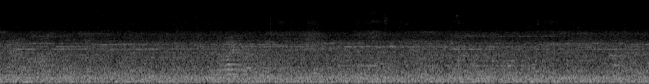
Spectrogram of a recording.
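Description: Steady low rumble of indoor-arena background noise with faint voices murmuring under it, in a large metal-walled building.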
